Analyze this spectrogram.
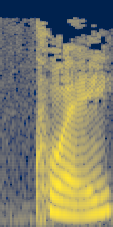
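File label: "kui", Mandarin Chinese pinyin, tone 3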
